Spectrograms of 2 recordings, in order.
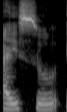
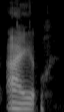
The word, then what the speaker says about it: aisle: It's not pronounced Isul. It is pronounced Isle. It is pronounced Aile.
